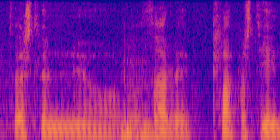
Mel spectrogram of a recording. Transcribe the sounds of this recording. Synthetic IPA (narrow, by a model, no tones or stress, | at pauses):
t̪vɛst̪lʏnnːɪɔɣɔɣθaɾvɪðkʰl̥ahpast̪i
